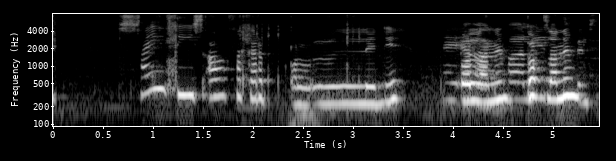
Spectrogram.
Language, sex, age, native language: Icelandic, female, 13, Icelandic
